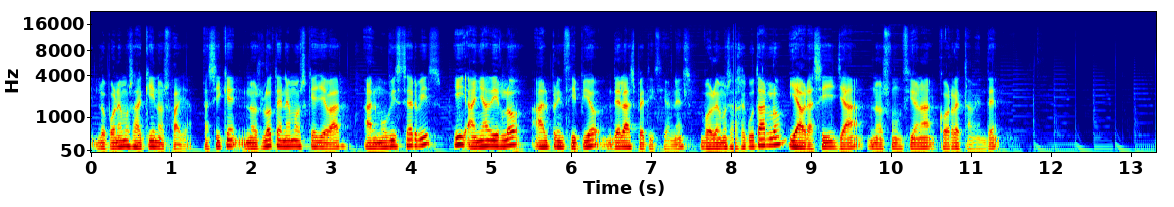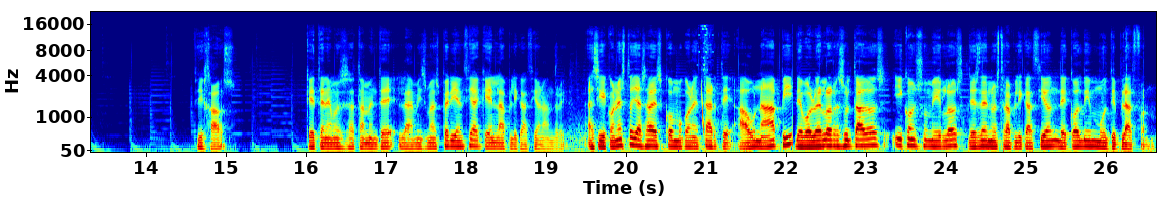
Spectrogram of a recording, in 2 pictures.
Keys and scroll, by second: 4.5 super+z, 7.9 shift+F10, 8.1 ctrl+r.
